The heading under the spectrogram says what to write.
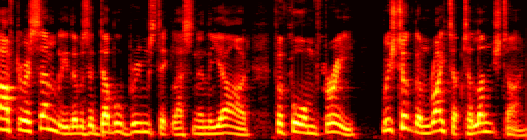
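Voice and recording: A man's fairly high-pitched voice, fairly quick in pace, with lively intonation.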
